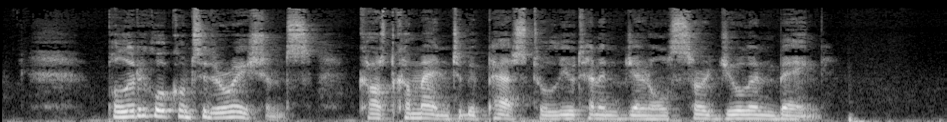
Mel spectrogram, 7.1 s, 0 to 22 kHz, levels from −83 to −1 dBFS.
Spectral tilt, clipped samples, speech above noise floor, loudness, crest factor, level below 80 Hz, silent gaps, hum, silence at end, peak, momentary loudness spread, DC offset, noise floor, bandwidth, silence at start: -4.5 dB/octave; under 0.1%; 27 dB; -15 LUFS; 16 dB; -38 dBFS; none; none; 0.5 s; -2 dBFS; 17 LU; under 0.1%; -42 dBFS; 17 kHz; 0.25 s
